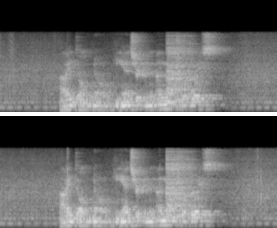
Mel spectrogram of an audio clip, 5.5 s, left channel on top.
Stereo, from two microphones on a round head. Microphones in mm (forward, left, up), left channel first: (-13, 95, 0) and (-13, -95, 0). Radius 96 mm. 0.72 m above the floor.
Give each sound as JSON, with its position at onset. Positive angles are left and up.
{"t": 1.2, "sound": "a man speaking", "side_deg": -70, "distance_m": 1.5}
{"t": 3.3, "sound": "a cupboard door", "side_deg": -80, "distance_m": 0.8}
